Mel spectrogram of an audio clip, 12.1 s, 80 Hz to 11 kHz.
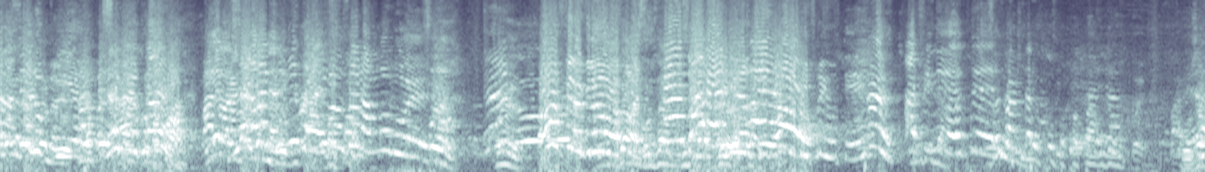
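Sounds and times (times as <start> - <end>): people arguing loudly: 0.0 - 12.0.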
